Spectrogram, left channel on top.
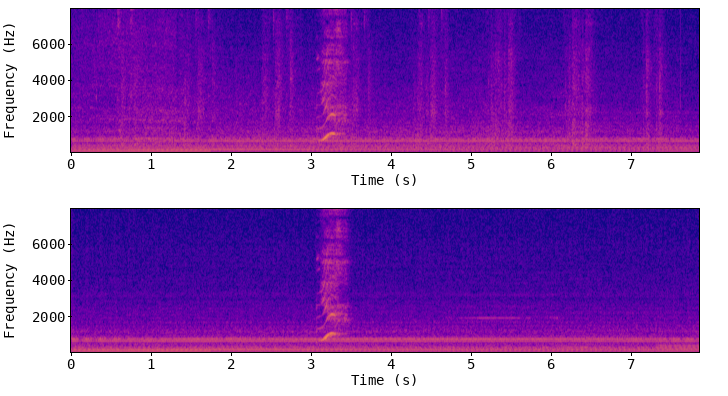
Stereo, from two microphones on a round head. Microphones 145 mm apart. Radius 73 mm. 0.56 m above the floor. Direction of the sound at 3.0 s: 5° right (ahead or behind).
